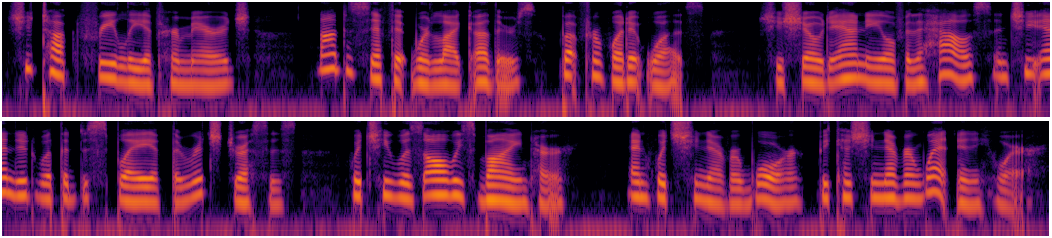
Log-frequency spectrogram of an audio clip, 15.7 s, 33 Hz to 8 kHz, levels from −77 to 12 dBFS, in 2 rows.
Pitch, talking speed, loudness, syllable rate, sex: 190 Hz, 190 wpm, -20 LUFS, 5.2 syllables/s, female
